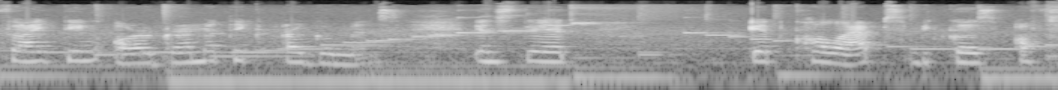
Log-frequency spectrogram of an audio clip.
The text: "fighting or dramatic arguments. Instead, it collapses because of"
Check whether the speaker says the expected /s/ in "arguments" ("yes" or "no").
yes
